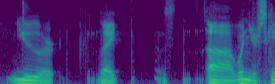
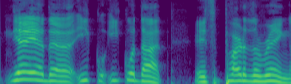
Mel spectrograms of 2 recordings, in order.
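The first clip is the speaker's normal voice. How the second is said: higher-pitched Filipino dad voice; Filipino accent; 7 semitones higher, 3 dB louder than usual. Retold or imitated. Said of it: "it's the Filipino way".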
